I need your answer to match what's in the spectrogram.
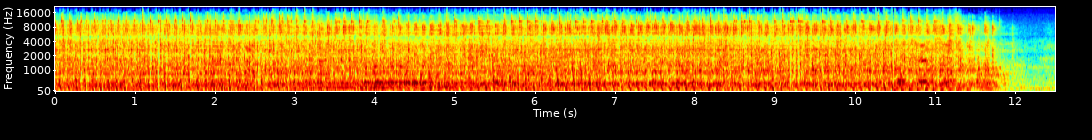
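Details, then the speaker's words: Postie bike at idle before valve clearance check: fast, fairly even thump about three beats a second with an added rattly tick on top; noise can't be located, engine or something rubbing; valve clearance suspected. "I'll bring you over so you can hear that Real's weakly Noise We can't really locate where about it is so I don't know if it's something in the engine or whether it's um maybe I don't know something moving against something"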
